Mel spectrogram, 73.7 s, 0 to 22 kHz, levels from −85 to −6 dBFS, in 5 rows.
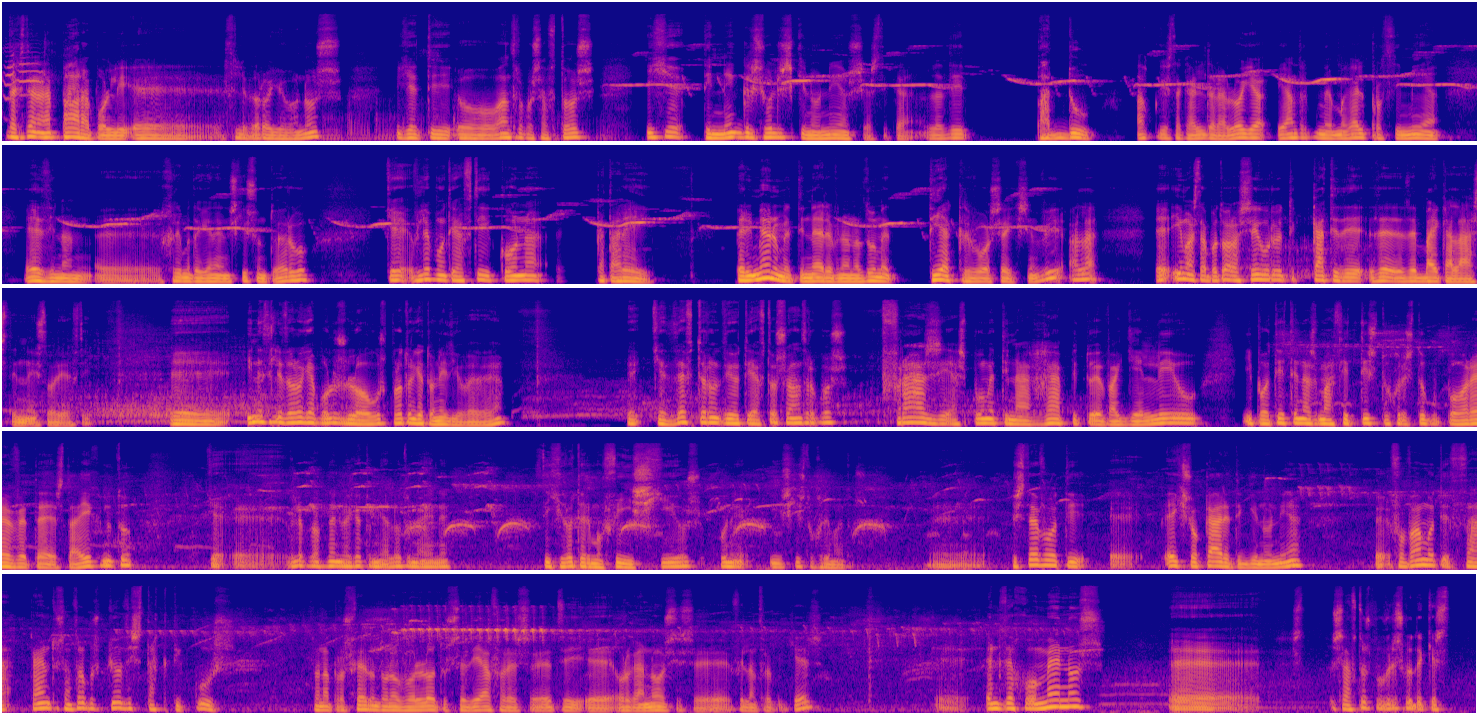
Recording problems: animal sounds; noticeable; throughout; 15 dB below the speech

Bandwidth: 15 kHz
